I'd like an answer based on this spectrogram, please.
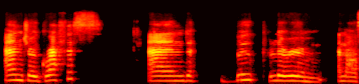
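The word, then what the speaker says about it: Bupleurum: well it's got something called andro graphis and boopleroom and i'll spell it b-u-p-l-e-u-r-u-m and it's it's something in there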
